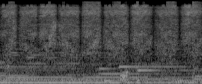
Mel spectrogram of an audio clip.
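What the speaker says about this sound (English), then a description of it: "we're just going over this with a 320 sandpaper just to get any little bumps that might be in there." Fine 320-grit sandpaper rubbing across a wooden dresser surface, a quick series of soft rhythmic scratchy strokes, close and fairly quiet, with no talking.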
